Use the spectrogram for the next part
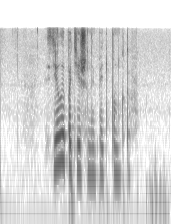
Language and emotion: Russian, neutral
